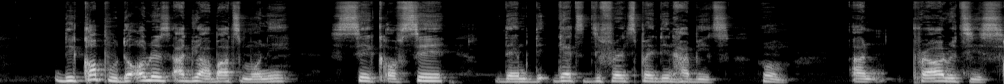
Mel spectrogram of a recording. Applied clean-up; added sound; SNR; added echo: none; none; none; none.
